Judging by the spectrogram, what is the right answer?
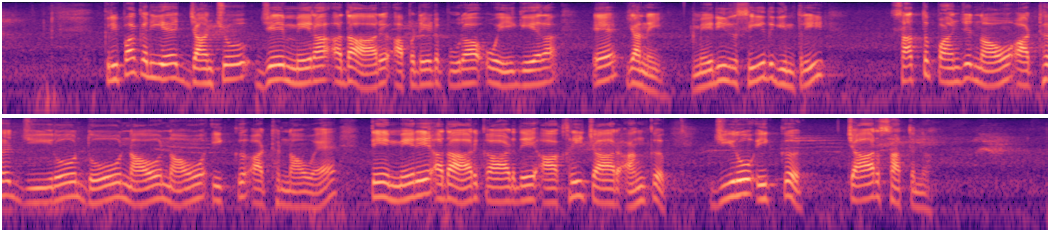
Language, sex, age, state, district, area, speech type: Dogri, male, 45-60, Jammu and Kashmir, Kathua, urban, read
